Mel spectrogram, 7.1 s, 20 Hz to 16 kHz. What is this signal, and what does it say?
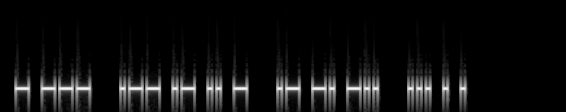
Morse code, heard as a keyed tone, about 22 wpm, 700 Hz. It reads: TO WAIT AND SEE
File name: practice / 22wpm / Sets of 7 Words - 22wpm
